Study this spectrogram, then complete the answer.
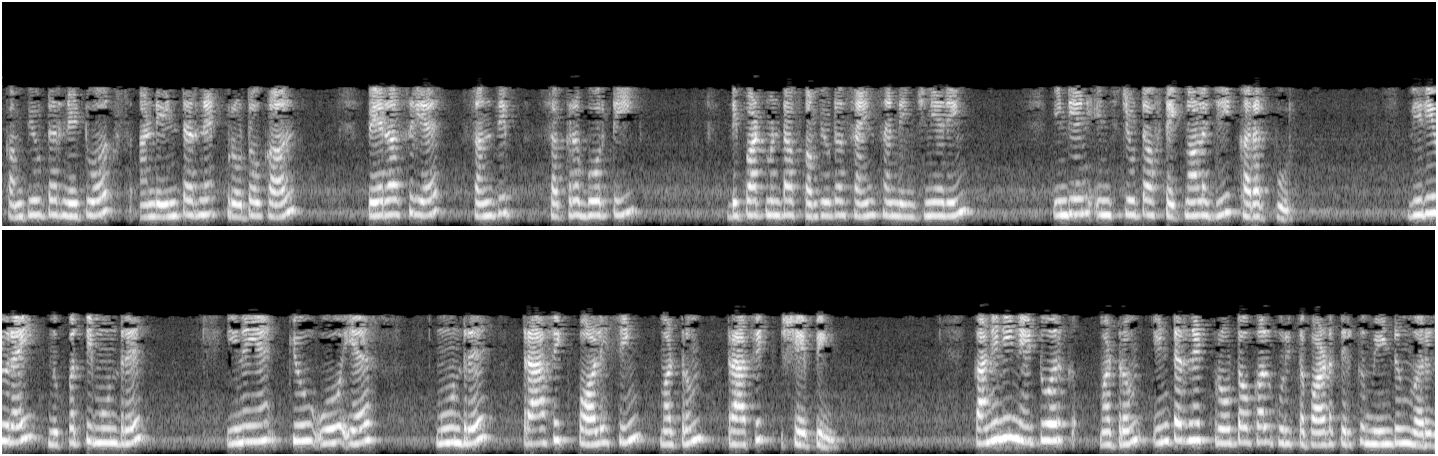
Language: Tamil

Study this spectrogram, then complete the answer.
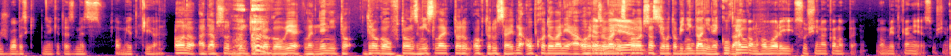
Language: Slovak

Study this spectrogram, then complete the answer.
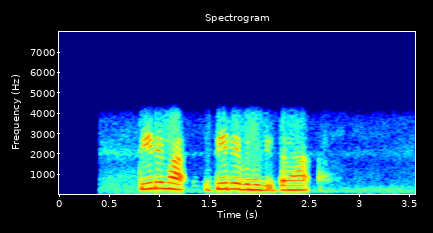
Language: Santali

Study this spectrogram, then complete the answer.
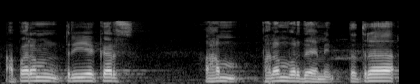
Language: Sanskrit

